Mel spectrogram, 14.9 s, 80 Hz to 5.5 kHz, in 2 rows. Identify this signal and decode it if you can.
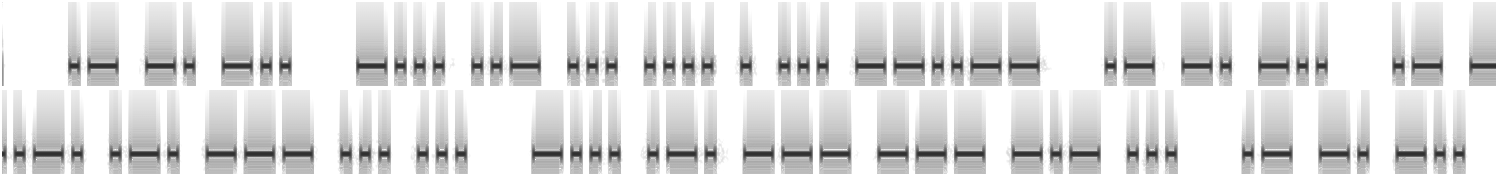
Morse code, heard as a keyed tone, about 25 wpm, 700 Hz. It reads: AND BUSHES, AND ACROSS BROOKS AND
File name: Pinocchio / Pinocchio ch4 25 25 ik1hge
